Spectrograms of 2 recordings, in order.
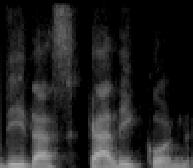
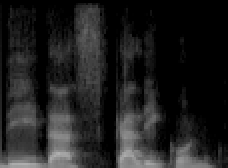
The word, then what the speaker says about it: Didascalicon: Entonces, él escribe un libro que hay diferentes formas de pronunciarlo, diferente eh de depende de qué tradición siga uno en la pronunciación del griego, pero podríamos llamarlo como el didascalicon.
